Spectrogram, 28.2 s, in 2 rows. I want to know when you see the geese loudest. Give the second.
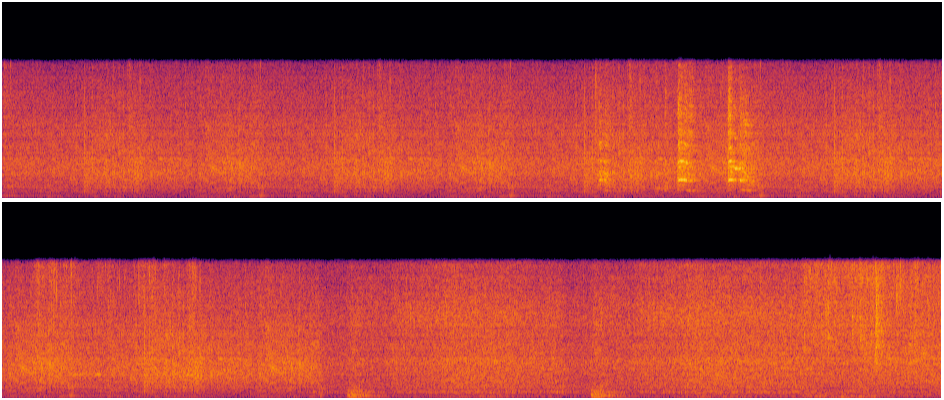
11 s.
